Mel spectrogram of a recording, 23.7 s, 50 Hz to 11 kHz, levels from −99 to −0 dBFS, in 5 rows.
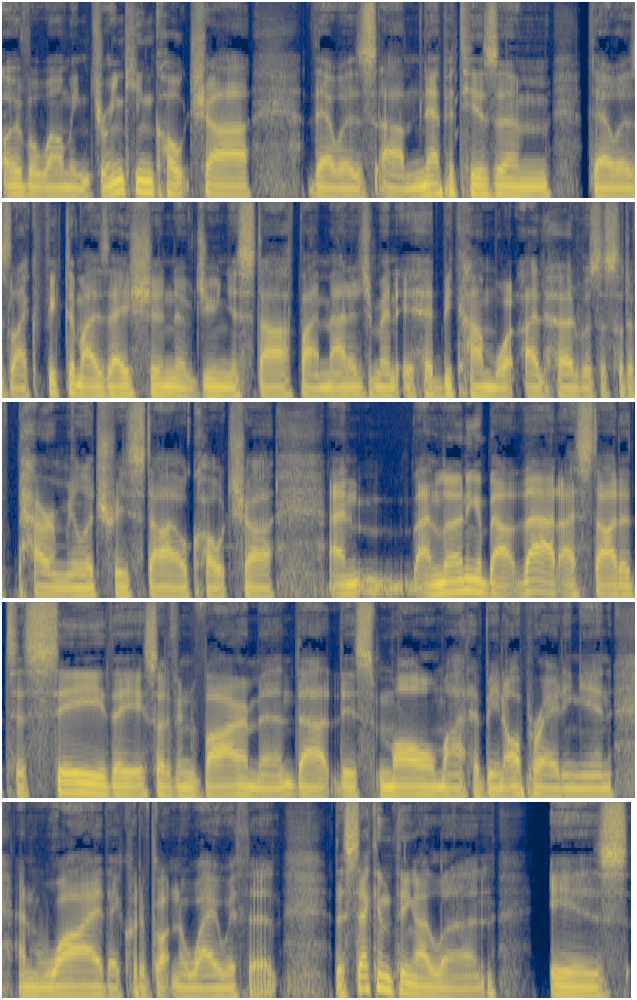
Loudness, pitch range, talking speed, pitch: -19 LUFS, 95-105 Hz, 165 wpm, 95 Hz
